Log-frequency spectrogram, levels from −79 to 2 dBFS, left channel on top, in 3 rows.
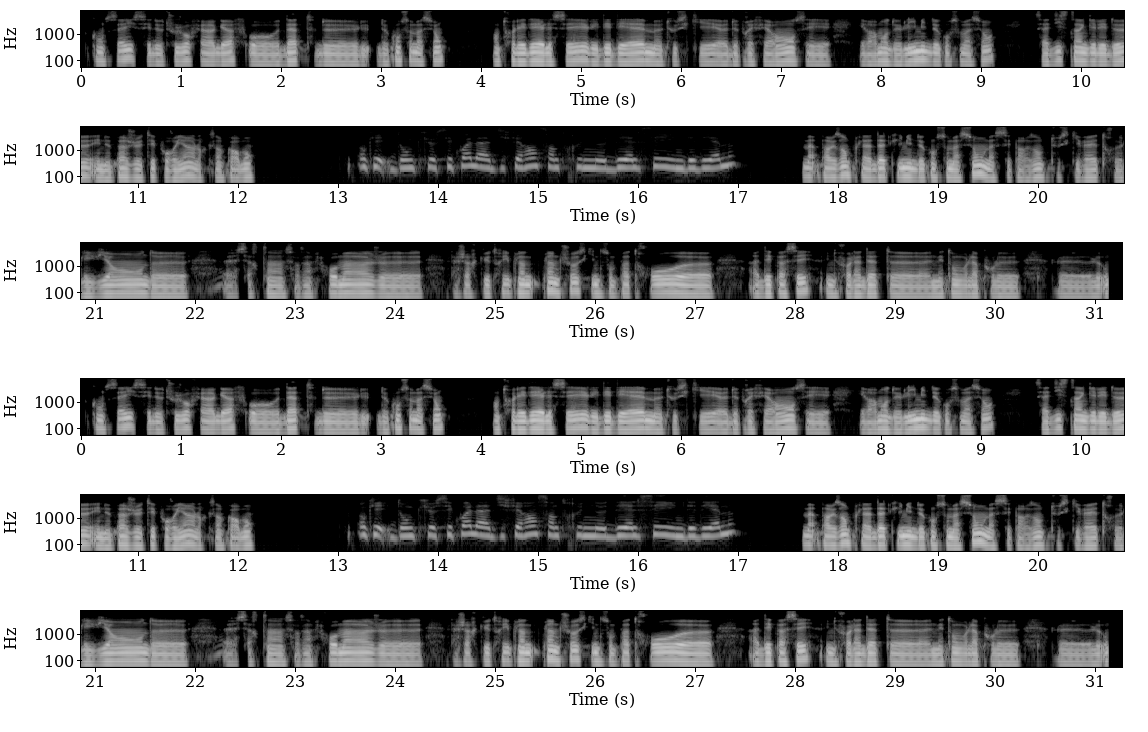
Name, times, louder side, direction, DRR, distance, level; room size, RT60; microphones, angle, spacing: voice 1, 0.1-3.6 4.1-9.1 9.6-12.2 17.7-31.1, right 1 dB, 15° right, 0.5 m, -26 dB
voice 2, 13.2-17.0 22.1-22.4, right 2 dB, 70° right, 2.1 m, -36 dB
head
